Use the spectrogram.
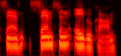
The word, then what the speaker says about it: Samson Ebukam: But then on the other side, you got Samson Ebukam, is how you say it.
